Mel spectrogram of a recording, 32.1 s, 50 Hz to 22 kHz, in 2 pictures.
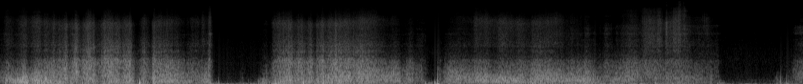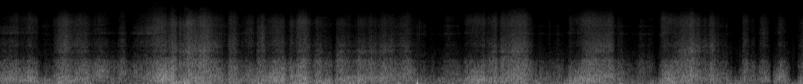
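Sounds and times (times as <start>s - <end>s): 
muffled rubbing right against the microphone: 0.0s - 32.1s.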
